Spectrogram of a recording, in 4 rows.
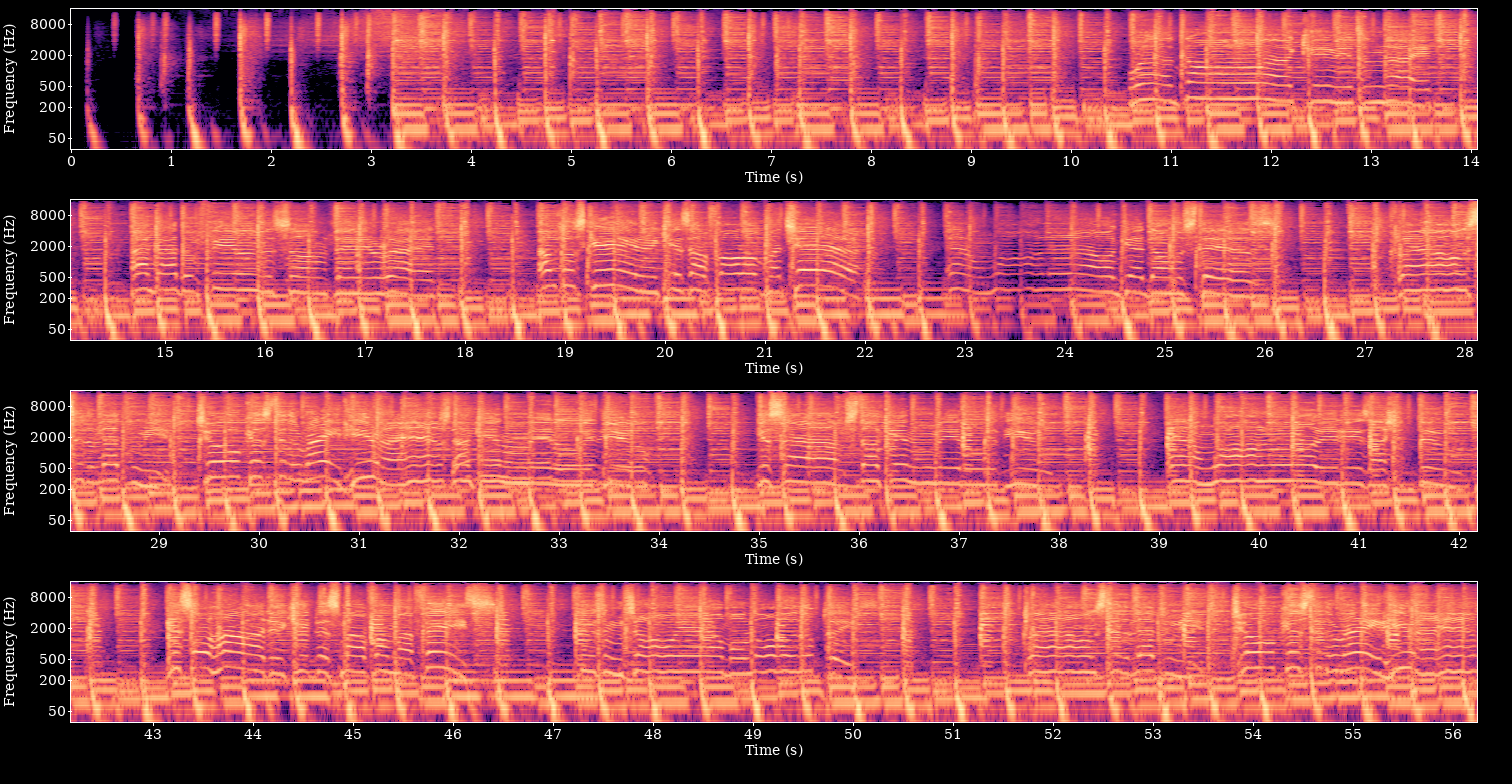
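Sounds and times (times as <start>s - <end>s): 
70s-style drum machine beat: 0.1s - 56.2s.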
